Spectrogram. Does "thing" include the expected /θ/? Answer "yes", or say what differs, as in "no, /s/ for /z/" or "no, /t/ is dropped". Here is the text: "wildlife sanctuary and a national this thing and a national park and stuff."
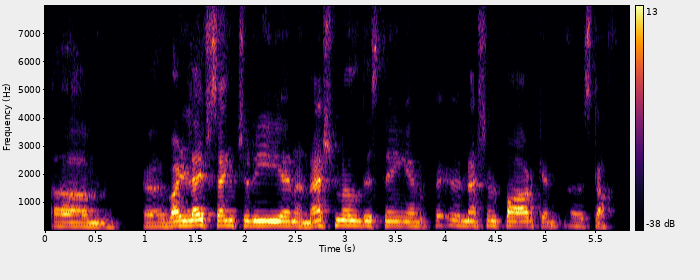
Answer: no, /t/ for /θ/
